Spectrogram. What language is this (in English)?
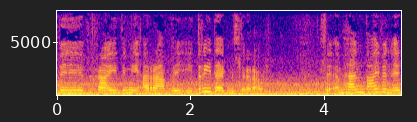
Welsh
